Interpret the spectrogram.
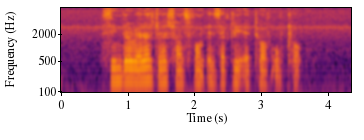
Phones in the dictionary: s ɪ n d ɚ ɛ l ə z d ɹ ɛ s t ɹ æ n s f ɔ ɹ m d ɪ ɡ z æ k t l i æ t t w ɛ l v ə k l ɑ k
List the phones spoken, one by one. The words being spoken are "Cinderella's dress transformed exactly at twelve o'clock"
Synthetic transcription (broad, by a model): s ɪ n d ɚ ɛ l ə s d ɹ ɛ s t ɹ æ n s f ɔ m ɪ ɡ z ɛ k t l i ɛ t t w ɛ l f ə k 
